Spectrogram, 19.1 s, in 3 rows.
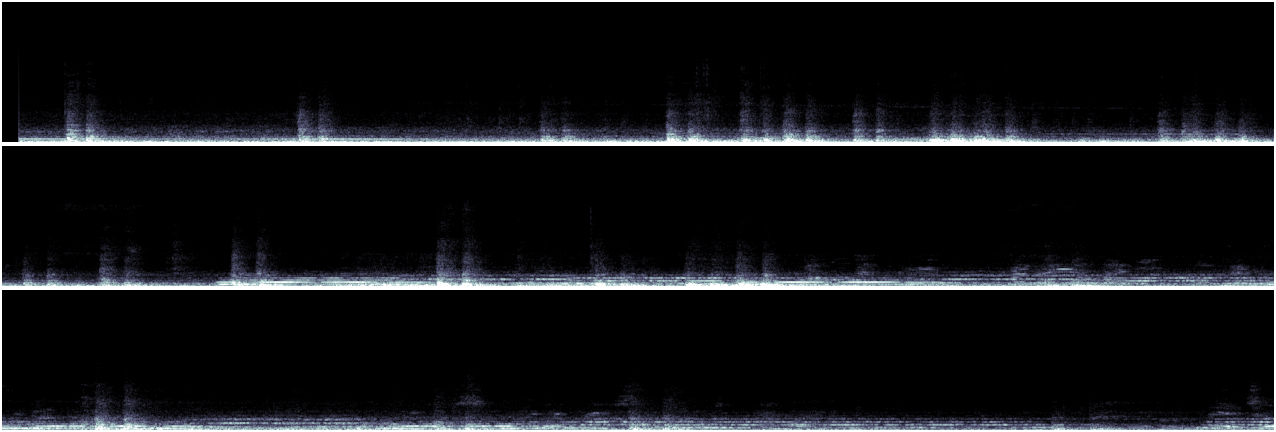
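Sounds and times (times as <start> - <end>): train wheels clacking: 1.4 - 10.7
musical train horn: 7.3 - 19.0.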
